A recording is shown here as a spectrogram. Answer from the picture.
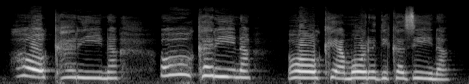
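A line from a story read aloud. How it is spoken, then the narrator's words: Exclaiming. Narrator (Italian): esclamò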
